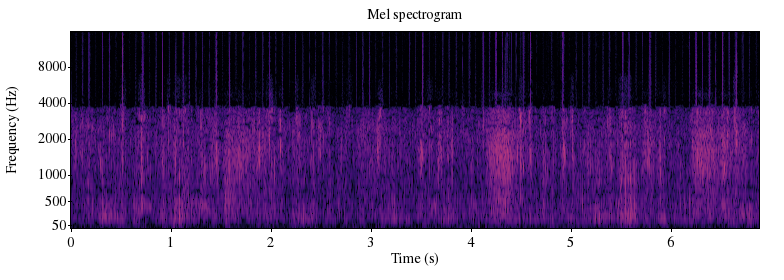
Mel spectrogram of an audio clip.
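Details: Wild boar piglets feeding, filmed by a wildlife webcam on 16 April 2010. Short squeals and grunting bursts rise above a steady hiss. Louder squeals come near four and a half seconds and again near the end.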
